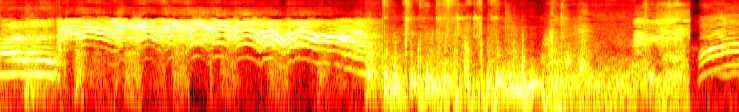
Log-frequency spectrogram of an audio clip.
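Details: An angry cat lets out loud, wavering yowls in a rapid series of rising-and-falling arcs for nearly four seconds, then breaks into a noisy scuffle with thumps and hissing, ending with another short yowl indoors.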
